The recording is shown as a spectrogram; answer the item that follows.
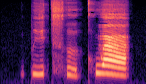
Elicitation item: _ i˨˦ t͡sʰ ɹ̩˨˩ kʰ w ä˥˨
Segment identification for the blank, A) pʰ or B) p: B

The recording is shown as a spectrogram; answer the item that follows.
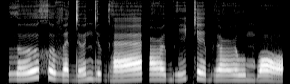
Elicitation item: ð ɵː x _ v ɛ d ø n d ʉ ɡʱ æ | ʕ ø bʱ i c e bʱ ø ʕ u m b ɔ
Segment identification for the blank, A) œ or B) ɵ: B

